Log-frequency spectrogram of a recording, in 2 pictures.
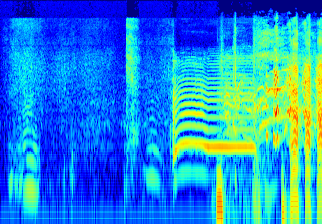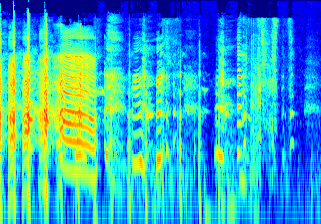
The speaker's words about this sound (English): Oh, yes, and the sneezes. Sneezes.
